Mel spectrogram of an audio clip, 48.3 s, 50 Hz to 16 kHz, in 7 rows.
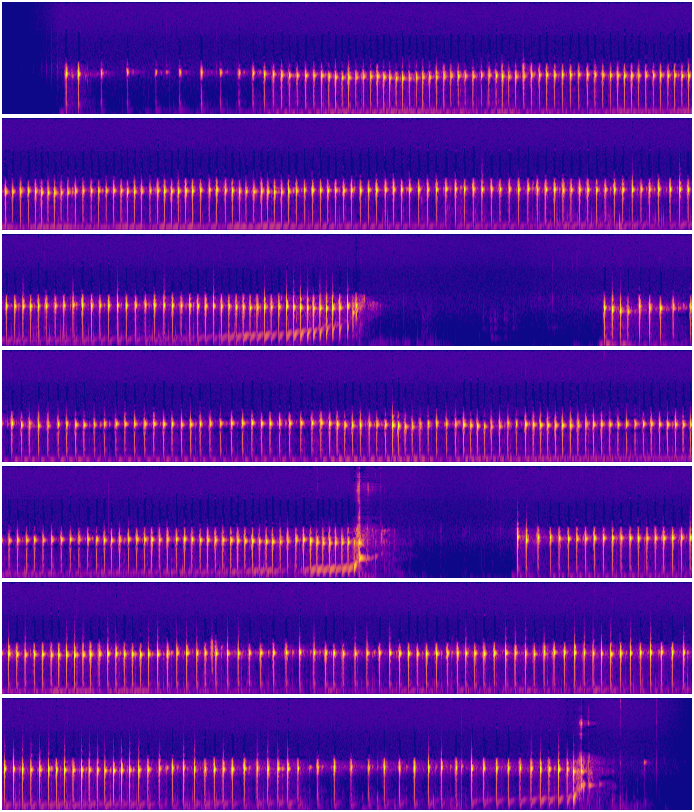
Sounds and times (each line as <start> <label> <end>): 15.6 Bubbles 17.6
29.6 Bubbles 31.5
44.8 Bubbles 47.6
